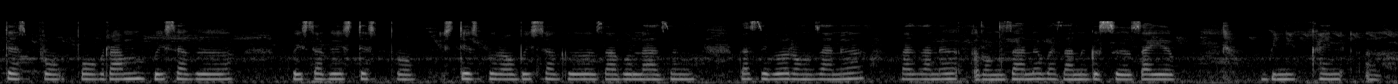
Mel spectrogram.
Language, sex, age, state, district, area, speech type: Bodo, female, 18-30, Assam, Udalguri, rural, spontaneous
